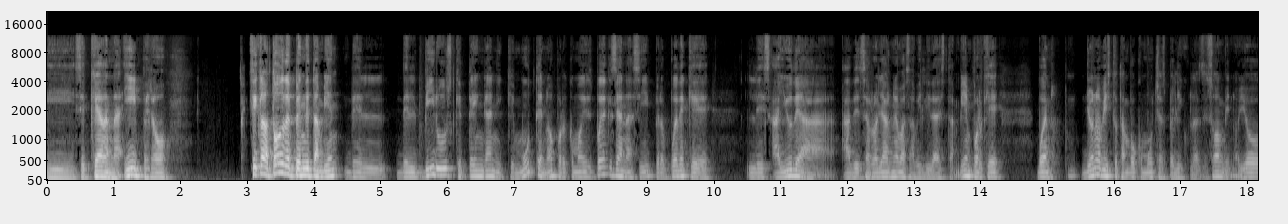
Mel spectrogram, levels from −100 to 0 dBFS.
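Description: From 3.91 to 4.46 s, gain falls about 10 dB in unsmoothed steps, roughly a hundred per second, producing zipper noise: ticking over the speech.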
